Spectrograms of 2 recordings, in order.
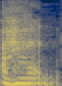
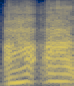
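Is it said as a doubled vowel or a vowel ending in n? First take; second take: ending in n; doubled vowel. First: A single a is followed by an n sound. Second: The vowel a is said twice, no n. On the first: The speaker calls it right. "tapi jadi an" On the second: The speaker calls it wrong. "Bukan A A"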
